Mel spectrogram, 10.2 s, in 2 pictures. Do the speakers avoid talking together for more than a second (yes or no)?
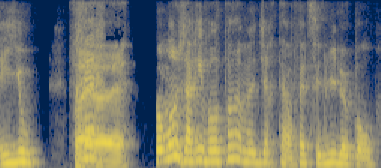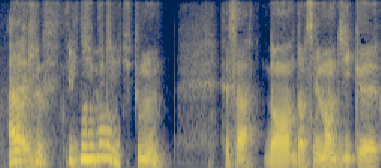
no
